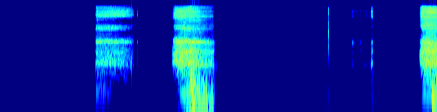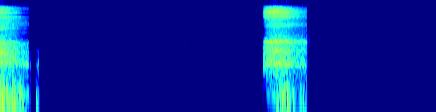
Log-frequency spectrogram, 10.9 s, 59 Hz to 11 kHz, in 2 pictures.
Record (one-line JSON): {"exhalation_length": "10.9 s", "exhalation_amplitude": 12779, "exhalation_signal_mean_std_ratio": 0.28, "survey_phase": "beta (2021-08-13 to 2022-03-07)", "age": "45-64", "gender": "Female", "wearing_mask": "No", "symptom_cough_any": true, "symptom_new_continuous_cough": true, "symptom_runny_or_blocked_nose": true, "symptom_shortness_of_breath": true, "symptom_sore_throat": true, "symptom_abdominal_pain": true, "symptom_fatigue": true, "symptom_fever_high_temperature": true, "symptom_headache": true, "symptom_change_to_sense_of_smell_or_taste": true, "symptom_loss_of_taste": true, "symptom_onset": "2 days", "smoker_status": "Never smoked", "respiratory_condition_asthma": false, "respiratory_condition_other": false, "recruitment_source": "Test and Trace", "submission_delay": "2 days", "covid_test_result": "Positive", "covid_test_method": "ePCR"}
